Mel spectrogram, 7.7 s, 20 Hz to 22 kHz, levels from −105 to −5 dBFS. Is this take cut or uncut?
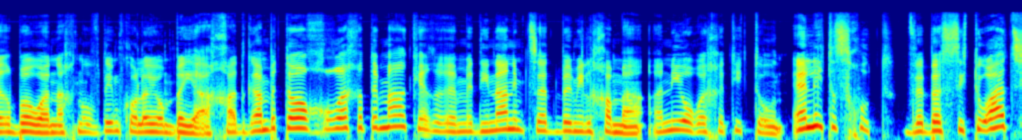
cut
